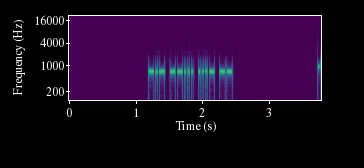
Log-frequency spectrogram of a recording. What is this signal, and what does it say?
Morse code, heard as a keyed tone, about 44 wpm, 700 Hz. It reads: K7VM
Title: Easy Call Signs - 45wpm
